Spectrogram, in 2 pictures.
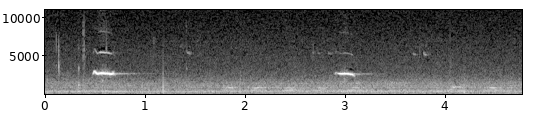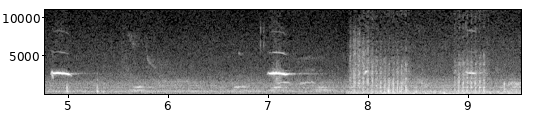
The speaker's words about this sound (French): Bruit des ailes, il s'envole.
